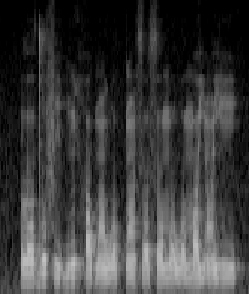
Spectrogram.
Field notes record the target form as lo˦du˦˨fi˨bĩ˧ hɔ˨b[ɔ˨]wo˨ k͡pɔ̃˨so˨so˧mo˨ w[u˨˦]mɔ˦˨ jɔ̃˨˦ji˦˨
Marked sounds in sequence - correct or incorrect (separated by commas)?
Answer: incorrect, incorrect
